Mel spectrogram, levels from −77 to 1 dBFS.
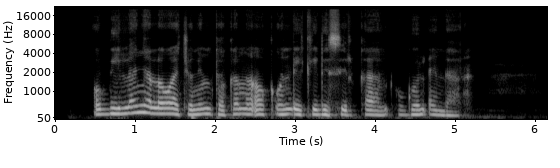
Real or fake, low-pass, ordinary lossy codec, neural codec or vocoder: fake; none; none; codec, 44.1 kHz, 2.6 kbps, SNAC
